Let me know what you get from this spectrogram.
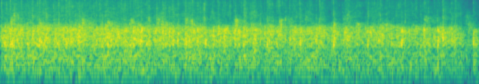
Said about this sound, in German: Applaus für unsere Damen und Herren.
